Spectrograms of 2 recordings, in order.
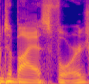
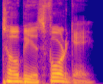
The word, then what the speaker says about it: Tobias Forge: man of the band most people call him Tobias Forge which he has gone with in several interviews but in his country of Sweden it's actually tobius forgate so if you hear me calling him Tobias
